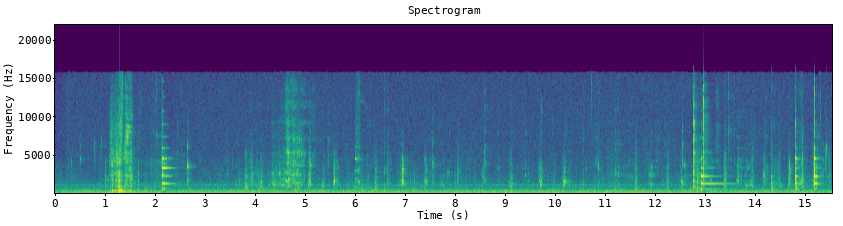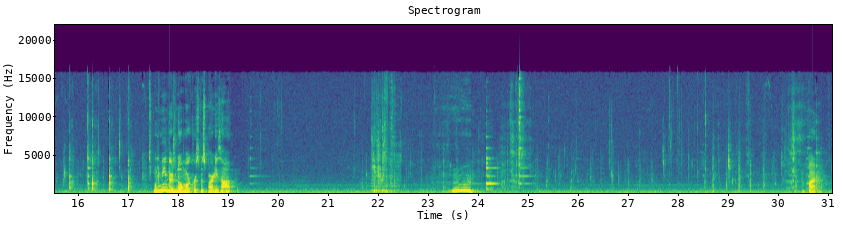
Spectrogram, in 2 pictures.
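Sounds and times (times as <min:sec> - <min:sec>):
steady low hum: 0:00.0 - 0:31.0
chewing and biting: 0:00.3 - 0:17.2, 0:24.6 - 0:31.0
utensils clinking against bowl: 0:02.0 - 0:02.5, 0:06.0 - 0:06.3, 0:12.7 - 0:17.4, 0:19.4 - 0:19.9, 0:24.1 - 0:25.3, 0:30.0 - 0:31.0.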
